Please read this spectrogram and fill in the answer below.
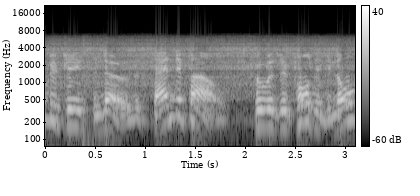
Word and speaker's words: Sandy Powell: This one is Sandy Powell at the North Pole. Yes, that's how you pronounce his name, viewers.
